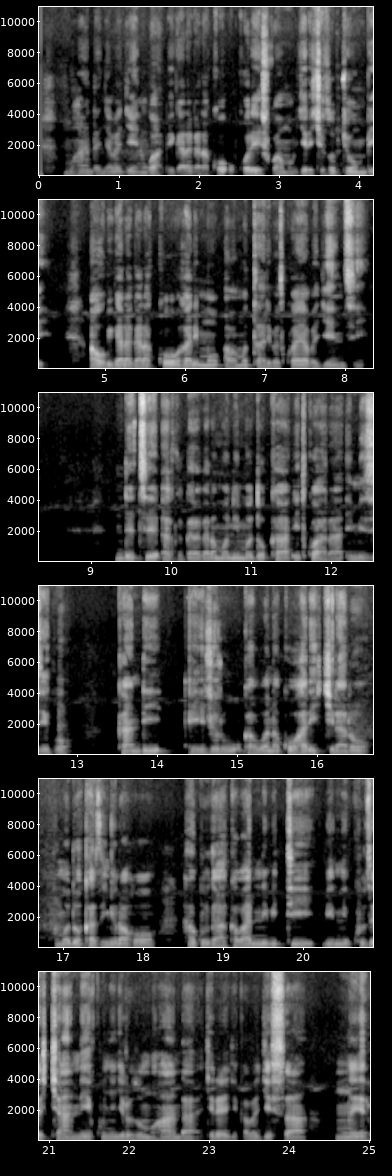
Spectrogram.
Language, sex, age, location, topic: Kinyarwanda, male, 18-24, Kigali, government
